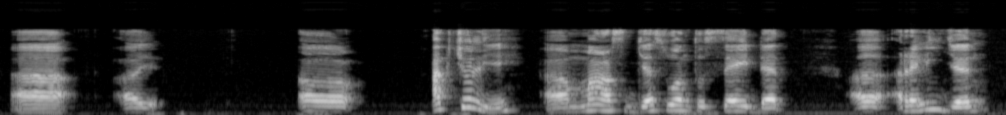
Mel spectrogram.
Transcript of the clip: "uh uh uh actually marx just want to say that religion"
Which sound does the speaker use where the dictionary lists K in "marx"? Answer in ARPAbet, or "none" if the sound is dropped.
none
